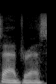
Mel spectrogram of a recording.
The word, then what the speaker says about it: address: Phonetic Alphabet to pronounce address have in mind that the size of the syllable indicates where the accent or stress is in this case the accent is in the second syllable corresponding to dress add low are other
